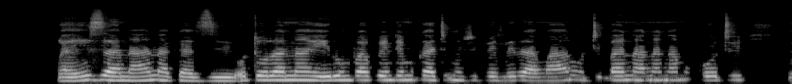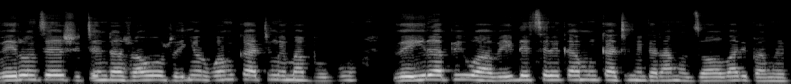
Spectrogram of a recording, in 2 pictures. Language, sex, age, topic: Ndau, female, 36-49, health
